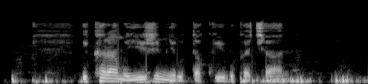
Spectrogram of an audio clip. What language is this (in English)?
Kinyarwanda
